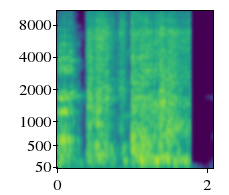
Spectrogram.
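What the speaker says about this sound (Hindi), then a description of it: "अब भैया ये का स्थिति हुई, बर्तन कैसे मांजे लागे तू?" Pots and dishes being scrubbed and washed, with loud close clattering and scraping in bursts separated by short pauses, then silence.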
